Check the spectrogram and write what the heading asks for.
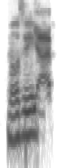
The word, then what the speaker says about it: Mozi: Am I pronouncing it right? Oh yeah. Mozi.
